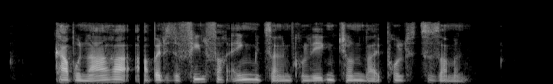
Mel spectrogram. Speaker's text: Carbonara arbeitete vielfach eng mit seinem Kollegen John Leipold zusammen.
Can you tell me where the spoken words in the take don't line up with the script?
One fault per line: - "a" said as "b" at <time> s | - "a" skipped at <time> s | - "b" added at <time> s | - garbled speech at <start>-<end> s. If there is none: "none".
none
